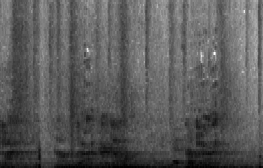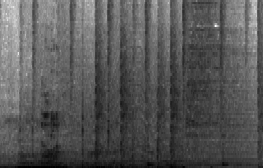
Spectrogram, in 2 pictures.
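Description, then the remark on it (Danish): Pigs grunting and oinking, a steady stream of low snuffling grunts and squeals that carries on without pause across the whole recording. “hej Grise.”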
